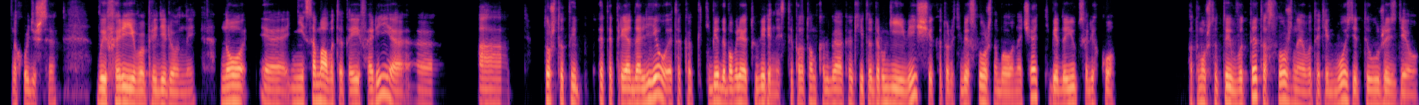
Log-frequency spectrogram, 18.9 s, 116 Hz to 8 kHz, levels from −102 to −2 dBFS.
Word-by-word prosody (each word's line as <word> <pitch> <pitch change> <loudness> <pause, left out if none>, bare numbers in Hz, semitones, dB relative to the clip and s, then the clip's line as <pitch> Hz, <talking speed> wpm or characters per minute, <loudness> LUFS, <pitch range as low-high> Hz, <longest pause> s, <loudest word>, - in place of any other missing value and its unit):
находишься 105 +2 -3 0.5
в - - 0
эйфории 120 +1 +5
в 105 - 0
определенной. 105 -1 -2 0.3
Но, 125 +2 +5 0.2
э, 110 -3 -1
не 115 0 -5
сама 130 0 +5
вот 110 -2 -5
эта 105 -1 -2
эйфория, 110 - 0
э, 105 -2 -6 0.6
а 110 -1 -4 0.5
то, - - +5
что - - -2
ты - - -3 0.2
это - - -2
преодолел, 120 +9 +4
это 115 - -1
как - - -7
тебе 115 +4 +3
добавляет 115 0 +3
уверенность. 110 -6 -1
Ты - - -7
потом, 115 +2 -3
когда 110 +1 -1
какие-то 115 +1 -4
другие 115 -1 +1
вещи, 165 - +1
которые 100 -3 -7
тебе 110 0 -1
сложно 115 -5 0
было 100 -1 -1
начать, 130 +11 0
тебе 115 - 0
даются 110 +1 0
легко. 110 -2 -4 1.0
Потому 120 0 -4
что - - -6
ты 125 -2 +3
вот 110 +6 -3
это 170 +1 +5
сложное, 120 -7 0
вот 100 +1 -7
эти 100 - -4
гвозди 110 +3 0
ты 105 - -5
уже 110 -1 0
сделал. 95 -1 -5
110 Hz, 160 wpm, -26 LUFS, 105-120 Hz, 1.0 s, эйфории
